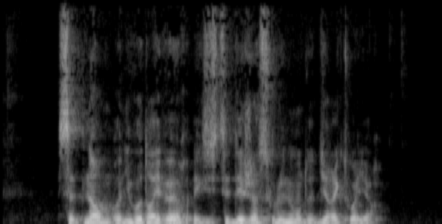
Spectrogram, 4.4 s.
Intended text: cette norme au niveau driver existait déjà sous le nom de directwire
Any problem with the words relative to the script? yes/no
no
